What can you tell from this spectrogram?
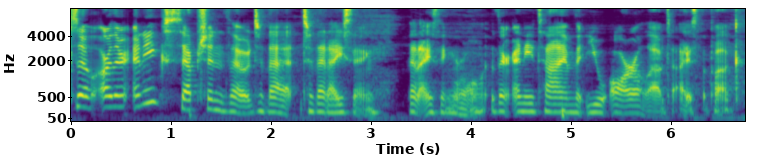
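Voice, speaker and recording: Noticeable background noise accompanies a woman who talks fairly quickly in an American accent. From New Jersey. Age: 30s. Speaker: podcast co-host. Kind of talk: casual chat.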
